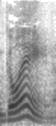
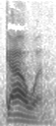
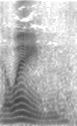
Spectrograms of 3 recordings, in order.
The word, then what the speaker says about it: Gawain: Um, but here, this is alliterative verse, and the emphasis is on the first syllable, Gawain. Um, he's clearly not Gawain, because the emphasis, the alliteration, is usually on the G, so that's what's clearly supposed to be emphasized.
